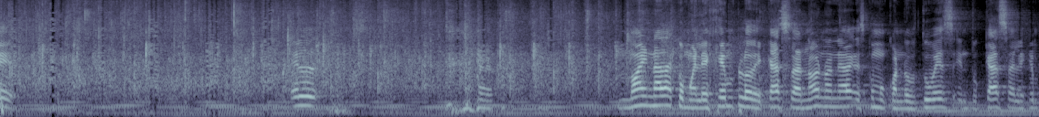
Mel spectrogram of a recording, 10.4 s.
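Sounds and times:
audience applause: 0.0s - 7.6s
speech: 2.9s - 3.4s, 4.8s - 5.2s, 6.2s - 10.3s
laughter: 4.4s - 5.2s.

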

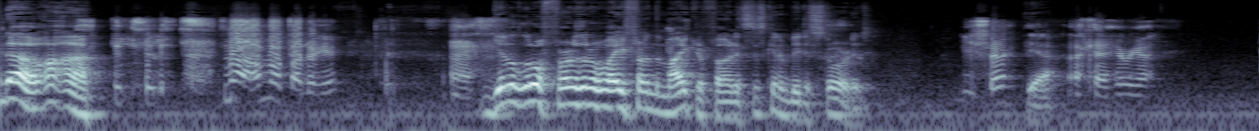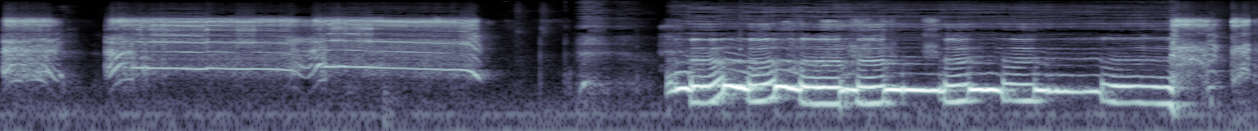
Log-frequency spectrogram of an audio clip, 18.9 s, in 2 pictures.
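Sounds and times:
speech: 0.0s - 1.1s, 3.6s - 6.6s, 7.3s - 8.8s, 14.4s - 15.2s
person imitating a panicked scream after being woken: 9.5s - 13.1s, 14.4s - 18.6s.

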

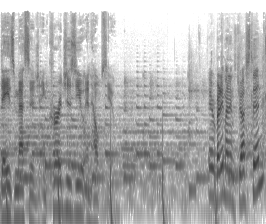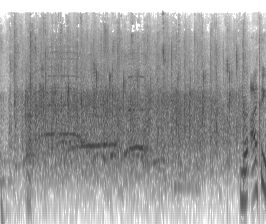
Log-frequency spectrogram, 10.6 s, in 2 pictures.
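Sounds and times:
speech: 0.0s - 2.5s, 4.2s - 6.1s, 10.1s - 10.6s
audience applauding: 5.3s - 10.6s.

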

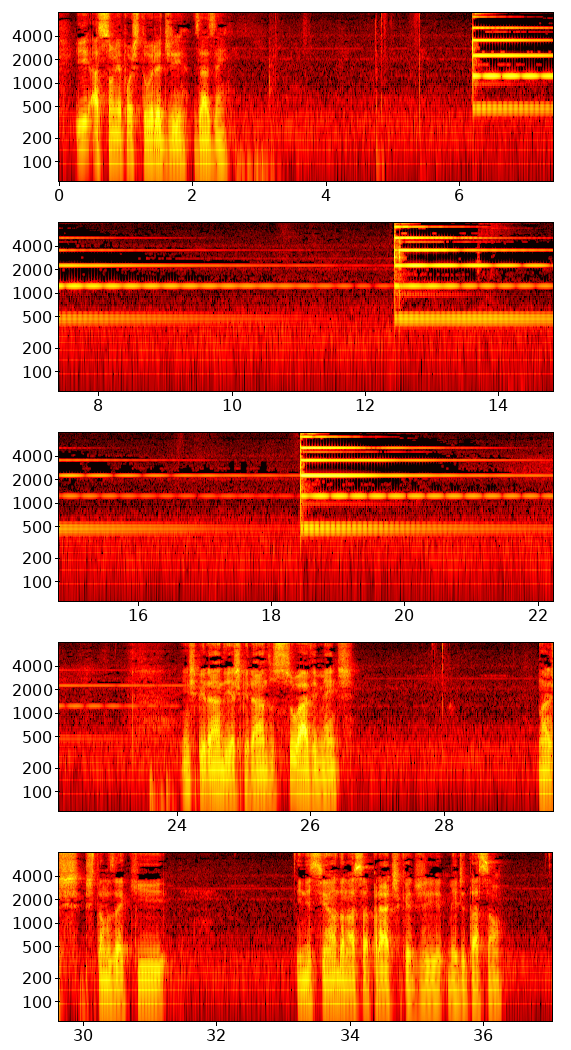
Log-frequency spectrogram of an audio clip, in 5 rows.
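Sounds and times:
speech: 0.2s - 2.6s, 24.2s - 26.7s, 29.5s - 31.3s, 33.2s - 36.4s
meditation bell ringing: 6.2s - 25.4s.

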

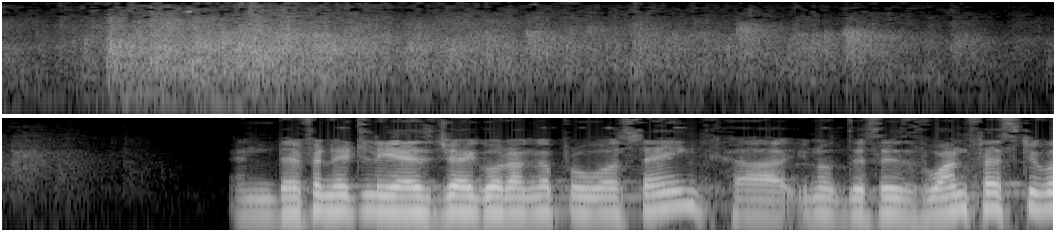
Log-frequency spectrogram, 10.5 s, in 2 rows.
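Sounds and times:
audience applause: 0.0s - 5.8s
speech: 6.4s - 10.5s.

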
